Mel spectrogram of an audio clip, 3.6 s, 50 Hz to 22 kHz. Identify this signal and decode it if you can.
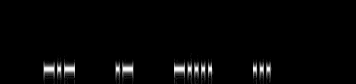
Morse code, heard as a keyed tone, about 36 wpm, spaced as for 16 wpm, 700 Hz. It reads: KA6S
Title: USA Call Signs - 4 Characters - 4x Character Spacing - 35wpm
